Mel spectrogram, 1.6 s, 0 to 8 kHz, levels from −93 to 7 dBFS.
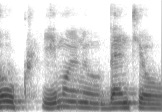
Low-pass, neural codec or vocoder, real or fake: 7.2 kHz; none; real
